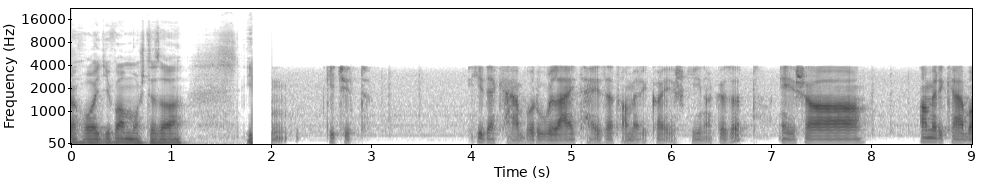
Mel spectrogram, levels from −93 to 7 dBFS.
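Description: A speech clip where, at about 1.80 s, the sound drops out for 200 ms and comes back dull and boxy, with nothing above 3.8 kHz, a new noise floor roughly 30 dB down and much the same level, most likely an input switched to a poorer device.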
